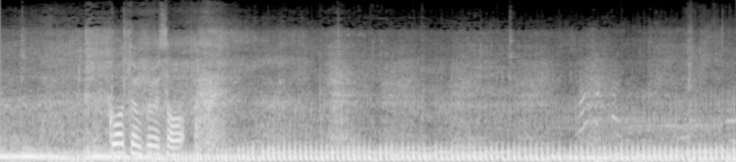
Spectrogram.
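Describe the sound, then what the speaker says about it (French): A motorcycle engine runs steadily and close throughout during a ride, its low rumble continuous beneath a voice speaking French. "J'ai pris la moto."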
